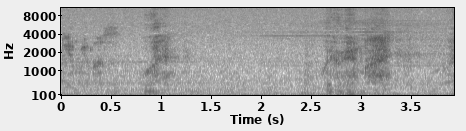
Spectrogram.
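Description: A man groans.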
